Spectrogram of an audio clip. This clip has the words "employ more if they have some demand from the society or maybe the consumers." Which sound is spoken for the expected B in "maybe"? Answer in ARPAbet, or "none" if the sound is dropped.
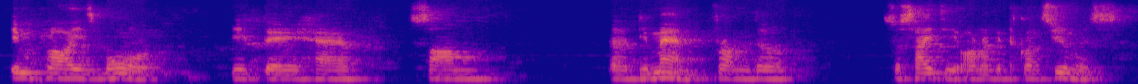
none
